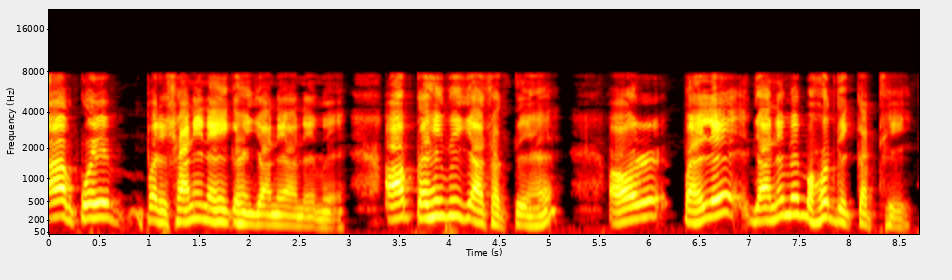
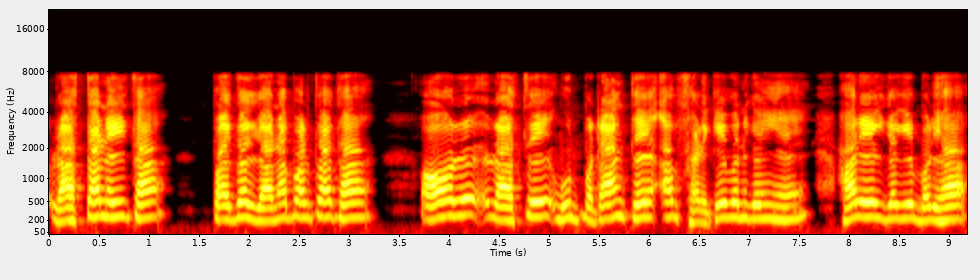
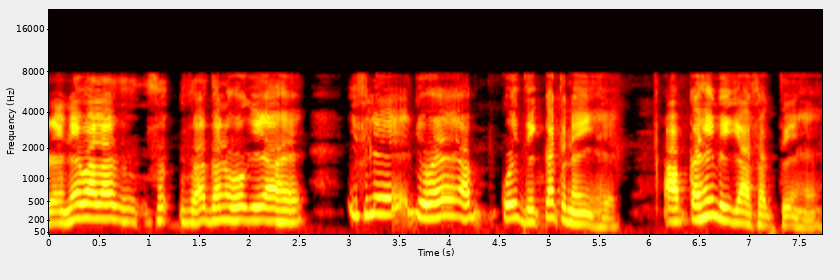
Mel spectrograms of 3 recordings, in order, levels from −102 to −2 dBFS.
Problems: none marked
